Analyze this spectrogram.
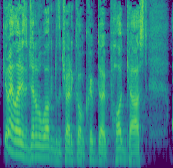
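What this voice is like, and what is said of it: Froggish, congested nasal voice. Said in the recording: “I apologize for my voice sounding a little bit froggish... I got pretty average sinuses... Very, very hard to talk because I can't breathe through my nose... if I sound a bit funny”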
